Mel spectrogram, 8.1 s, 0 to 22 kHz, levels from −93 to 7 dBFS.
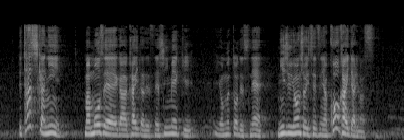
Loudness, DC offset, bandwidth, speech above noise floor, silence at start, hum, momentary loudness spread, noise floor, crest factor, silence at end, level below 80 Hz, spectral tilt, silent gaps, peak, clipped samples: -32 LUFS; under 0.1%; 10.5 kHz; 26 dB; 0.4 s; none; 15 LU; -58 dBFS; 20 dB; 0.5 s; -76 dBFS; -5 dB/octave; none; -12 dBFS; under 0.1%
